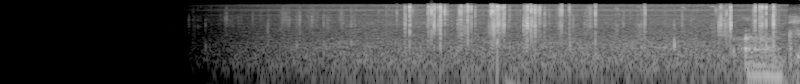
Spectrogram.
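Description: Sound-effect recording of a mouse nibbling a cracker. After about a second of silence a faint hiss comes in, then quick, irregular nibbling clicks from about two seconds in.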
